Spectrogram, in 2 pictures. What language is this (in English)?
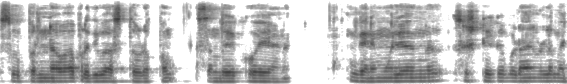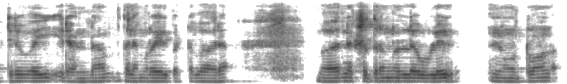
Malayalam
